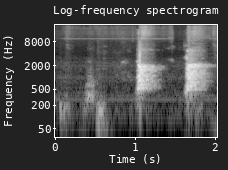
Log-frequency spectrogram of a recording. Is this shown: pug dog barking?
yes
